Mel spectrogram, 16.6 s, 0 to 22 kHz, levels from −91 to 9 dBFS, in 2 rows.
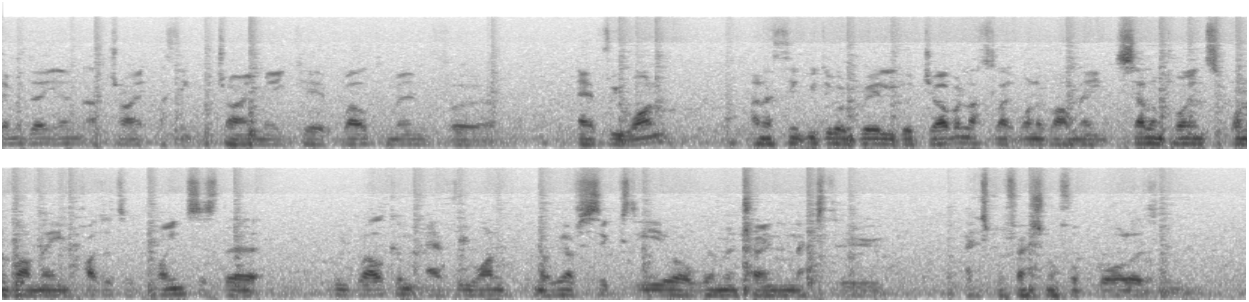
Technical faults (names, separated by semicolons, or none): noise suppressor artifacts; speech cut by the noise suppressor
